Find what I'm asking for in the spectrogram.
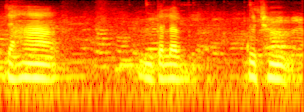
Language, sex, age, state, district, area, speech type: Hindi, female, 60+, Uttar Pradesh, Lucknow, rural, spontaneous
